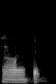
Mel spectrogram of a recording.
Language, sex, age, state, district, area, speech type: Assamese, male, 18-30, Assam, Jorhat, urban, conversation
